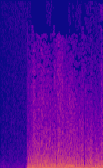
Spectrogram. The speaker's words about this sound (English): A violent explosion lights up the city of Gaza.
